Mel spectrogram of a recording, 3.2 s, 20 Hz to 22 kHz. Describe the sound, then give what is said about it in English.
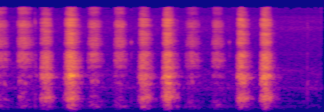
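A runner's rhythmic breathing is demonstrated by a voice, inhaling over two steps and exhaling over two. Many short, even breath bursts follow one another in a steady, unbroken rhythm with no talk over them. “Breathe in on 2 steps, breathe out on 2 steps. So it goes like this.”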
